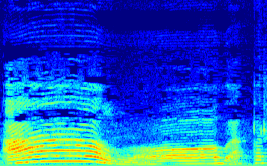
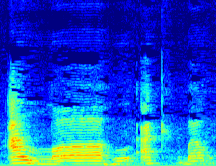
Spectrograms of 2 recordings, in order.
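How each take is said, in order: First: The first vowel A is drawn out long. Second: The phrase is said plainly with normal vowels. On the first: The speaker calls it wrong. "dipanjangkan A-nya" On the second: The speaker calls it right.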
